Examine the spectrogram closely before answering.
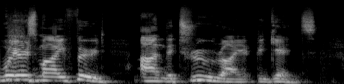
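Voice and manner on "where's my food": upset ogre voice, pitched lower. Voicing upset ogres looking around for their lost food: upset ogre voice. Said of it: "very upset ogres as they look around and go".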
